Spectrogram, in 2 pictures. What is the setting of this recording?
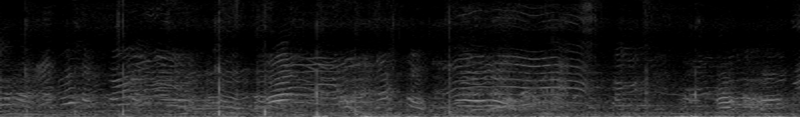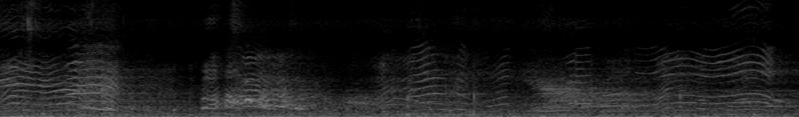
park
